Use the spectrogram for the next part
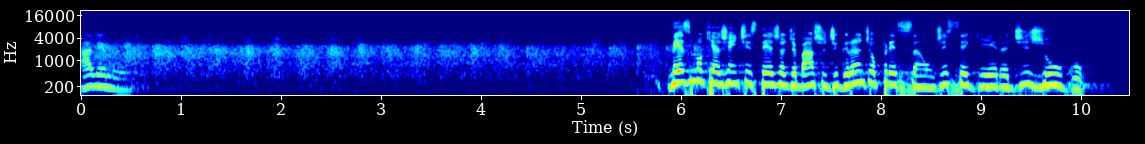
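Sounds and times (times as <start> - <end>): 
large crowd applauding: 0.0 - 6.2
speech: 0.1 - 0.6, 5.8 - 10.2.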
